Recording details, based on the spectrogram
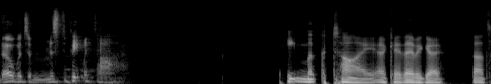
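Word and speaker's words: Pete McTighe: Pete McTai.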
